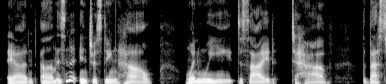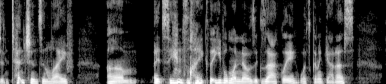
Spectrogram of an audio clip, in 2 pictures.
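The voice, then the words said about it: Sick, rough-sounding voice. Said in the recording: “I don't know if you can tell by my sexy voice here, but yeah, your girl is sick.”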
